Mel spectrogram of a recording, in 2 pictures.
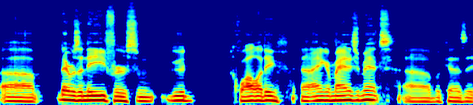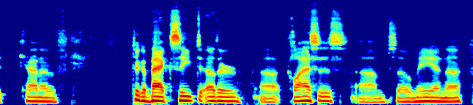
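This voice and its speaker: A man with a slight Southern US accent talks at a fairly slow pace and medium pitch. His intonation is fairly even, and the recording is very clean with a silent background. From US South, Nashville, Tennessee. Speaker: anger management coach. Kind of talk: interview. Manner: hesitant, many fillers.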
